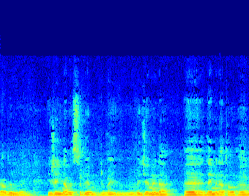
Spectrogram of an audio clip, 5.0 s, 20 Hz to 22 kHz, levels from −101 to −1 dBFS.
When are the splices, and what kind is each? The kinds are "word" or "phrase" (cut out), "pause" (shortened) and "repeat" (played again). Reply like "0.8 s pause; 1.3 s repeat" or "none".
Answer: none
